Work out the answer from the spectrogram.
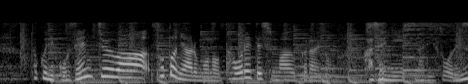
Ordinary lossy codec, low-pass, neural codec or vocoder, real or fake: none; 7.2 kHz; none; real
